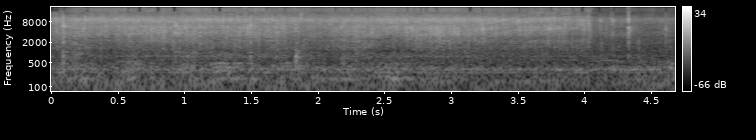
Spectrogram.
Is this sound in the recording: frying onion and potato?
yes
